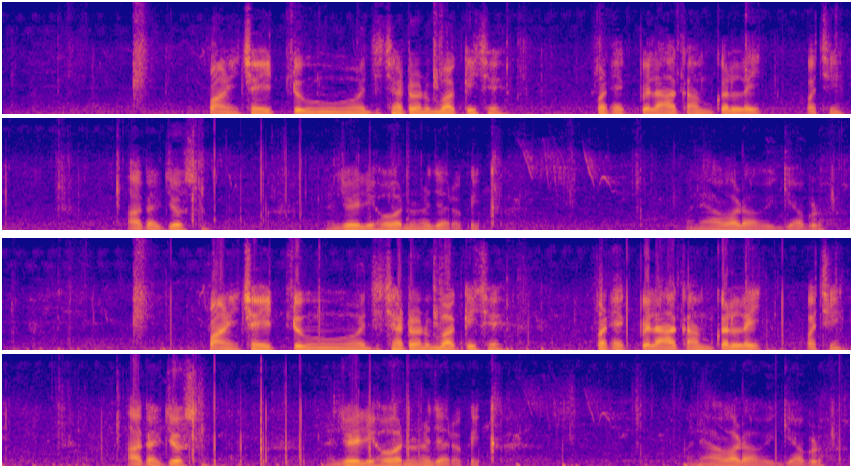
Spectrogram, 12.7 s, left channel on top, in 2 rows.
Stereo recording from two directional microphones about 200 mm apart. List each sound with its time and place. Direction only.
1.5 s speech: 10° left (ahead or behind)
11.6 s speech: centre (ahead or behind)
